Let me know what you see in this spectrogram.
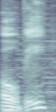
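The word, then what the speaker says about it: Opie: said the name of my character Obi rhymes with Dopey I'd have to start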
